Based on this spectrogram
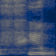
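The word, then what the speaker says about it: few: जैसे कि देखिए यहाँ पे एफ का हो जाएगा आधा फ और ई डब्ल्यू का हो जाएगा यू, ये हो जाएगा फ्यू।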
